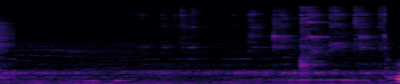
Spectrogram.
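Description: Pancake batter hitting a hot frying pan with no oil: a faint sizzling crackle that starts about a second and a half in and grows stronger near the end.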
